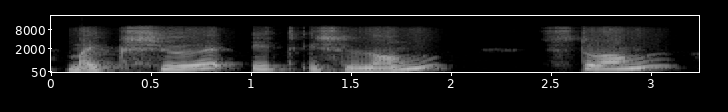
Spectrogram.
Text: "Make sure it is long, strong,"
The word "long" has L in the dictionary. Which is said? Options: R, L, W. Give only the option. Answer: L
